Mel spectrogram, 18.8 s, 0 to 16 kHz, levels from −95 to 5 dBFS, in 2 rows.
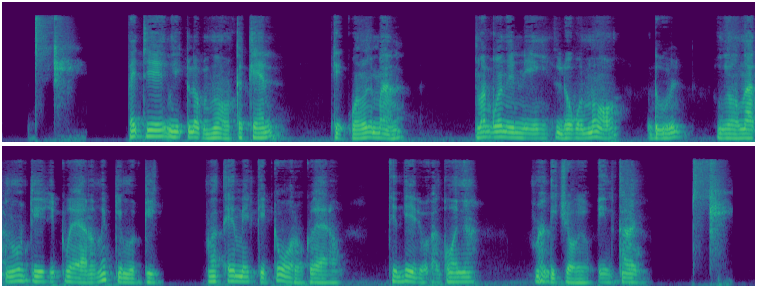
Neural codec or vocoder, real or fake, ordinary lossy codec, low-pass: codec, 24 kHz, 1 kbps, SNAC; fake; MP3, 64 kbps; 10.8 kHz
